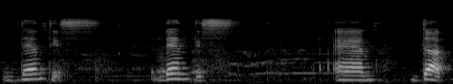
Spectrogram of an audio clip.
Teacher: Suara yang dihasilkannya ini alveolar dan harus plosive. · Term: voice alveolar plosive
